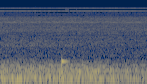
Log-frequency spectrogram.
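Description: A jet plane takes off in Microsoft Flight Simulator, with a steady loud engine roar and rushing noise throughout and a brief tonal blip partway through.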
